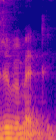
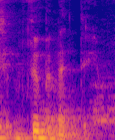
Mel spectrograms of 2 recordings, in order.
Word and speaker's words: Zubimendi: Listen, I know you lay people pronounce it Zubimendi. I live in Spain. I've asked all my Spanish workmen and followers of football here. They said Zubimendi.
